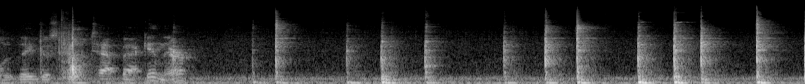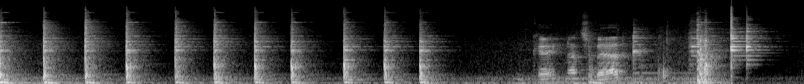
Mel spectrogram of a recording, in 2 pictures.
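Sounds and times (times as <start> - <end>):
hammer striking metal: 2.5 - 12.6, 14.4 - 15.9.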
